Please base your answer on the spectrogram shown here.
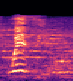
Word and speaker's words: Wezi: Yeah, and it's a 2-syllable word, Wezi.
